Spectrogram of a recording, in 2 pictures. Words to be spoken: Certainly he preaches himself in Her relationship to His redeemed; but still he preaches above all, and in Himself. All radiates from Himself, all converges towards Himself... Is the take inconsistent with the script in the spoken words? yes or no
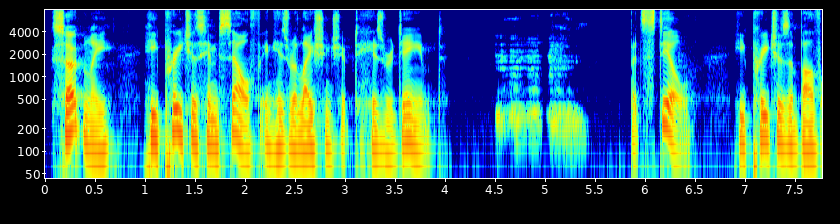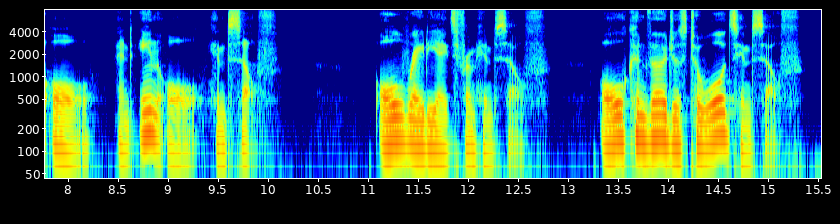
yes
